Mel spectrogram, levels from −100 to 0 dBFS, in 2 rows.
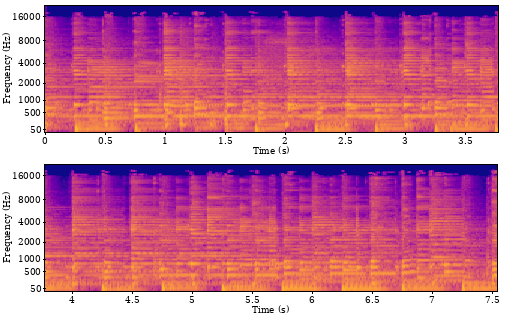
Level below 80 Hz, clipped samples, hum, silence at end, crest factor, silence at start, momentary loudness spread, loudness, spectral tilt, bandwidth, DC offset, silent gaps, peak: -30 dBFS; under 0.1%; none; 0 s; 18 dB; 0 s; 3 LU; -21 LUFS; -3.5 dB/octave; 19 kHz; under 0.1%; none; -4 dBFS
